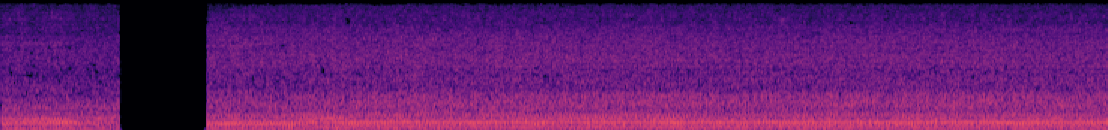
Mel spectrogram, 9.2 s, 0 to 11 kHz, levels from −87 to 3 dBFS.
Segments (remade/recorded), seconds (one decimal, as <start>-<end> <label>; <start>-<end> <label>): 0.0-9.2 recorded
